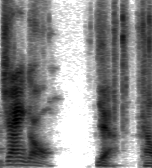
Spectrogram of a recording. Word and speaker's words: Django: No, the J is silent. Oh, like Django. Yeah, kind of like that. The Django.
